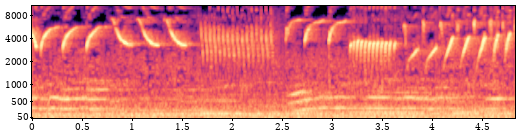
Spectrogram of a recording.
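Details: Canary singing a gacor song in luxurious cengkok mewah style, a masteran tutor recording meant to rouse other canaries: rapid falling whistled sweeps, a buzzy rattle, a flat trill, then rising notes, over lower steady tones.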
